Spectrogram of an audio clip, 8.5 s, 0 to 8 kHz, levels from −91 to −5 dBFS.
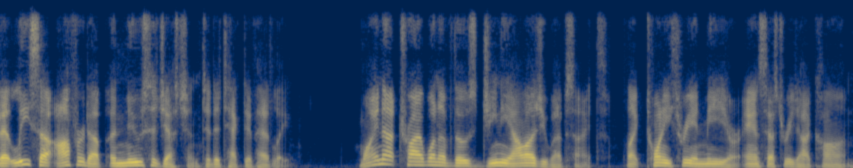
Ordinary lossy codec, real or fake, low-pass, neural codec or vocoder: Opus, 64 kbps; fake; 7.2 kHz; codec, 16 kHz in and 24 kHz out, 1 kbps, XY-Tokenizer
